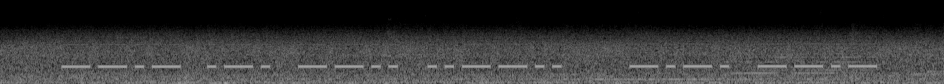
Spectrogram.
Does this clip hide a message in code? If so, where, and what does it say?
Yes: Morse code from 0.6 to 8.8 s, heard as a keyed tone, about 14 wpm, 840 Hz, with radio static and the noise of a subway station. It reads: QRZ? CQ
